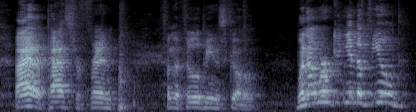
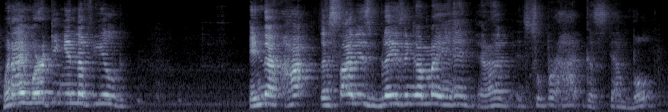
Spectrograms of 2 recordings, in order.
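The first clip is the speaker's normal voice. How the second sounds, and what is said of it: Put-on Filipino accent. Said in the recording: “he used the Filipino accent.”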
